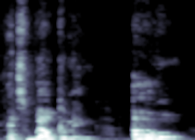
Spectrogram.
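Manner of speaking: ordinary delivery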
